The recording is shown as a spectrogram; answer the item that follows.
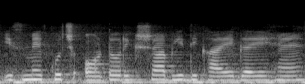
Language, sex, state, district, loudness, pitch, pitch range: Hindi, female, Punjab, Fazilka, -15 LUFS, 105 Hz, 95-105 Hz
